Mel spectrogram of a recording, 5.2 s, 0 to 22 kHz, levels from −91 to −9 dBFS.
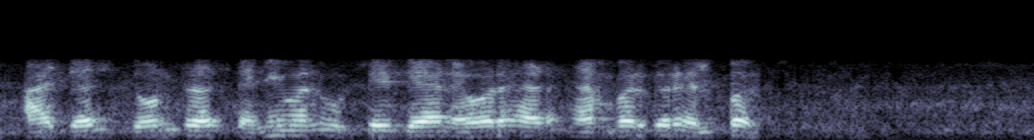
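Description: AMR narrowband mobile codec, heard across the whole clip: the speech passes through the narrowband mobile speech codec, which keeps only a telephone band from about 250 Hz to 3.7 kHz, so there is no air or sibilant sparkle. The codec rebuilds the voice from a vocal-tract filter excited by a handful of pulses per subframe. The plainly audible buzzy, synthetic edge points to a low AMR-NB mode of about 7.4 kbps.

AMR bit errors, from 1.32 to 1.55 s and again from 3.76 to 4.53 s: the weak link flipped around one bit in ten in the less protected part of each frame, while the checks on the core bits still passed, so the decoder accepted the damaged frames. Their excitation pulses fall in the wrong positions, and the finer pitch, gain and spectral values drift. Pitch and loudness hold roughly steady, but the voice turns hoarse, scratchy and gargly, briefly in the first stretch and for most of a second in the second.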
